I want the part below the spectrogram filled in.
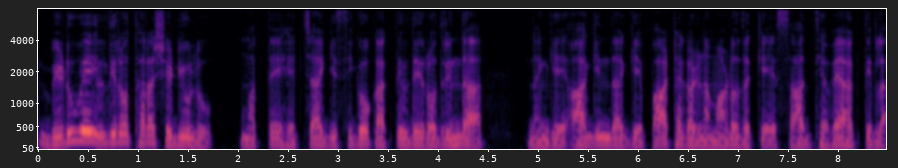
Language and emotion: Kannada, sad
